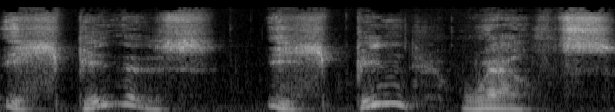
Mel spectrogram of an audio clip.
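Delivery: slow, emphatic, stress on bin; slowly insisting he is Wells; slow insistence. Acted. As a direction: drag it out, leaning on bin. Insisting on his own identity.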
